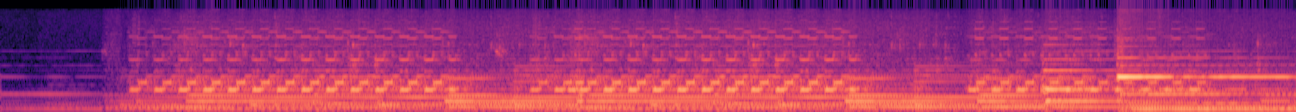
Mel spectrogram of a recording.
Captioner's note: dramatic piano music; phone rings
